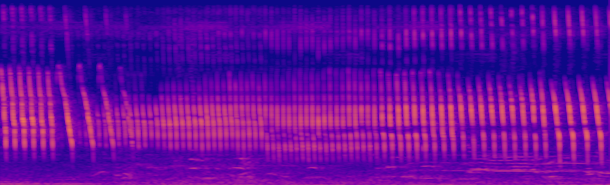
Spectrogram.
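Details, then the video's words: Continuous canary song for luring silent canaries to sing, a nearly unbroken rolling trill of quick repeated notes with occasional falling whistles woven through. "Pancingan Kenari Gacor Ngeroll panjang!! Buat Kenari Macet Bunyi pun Langsung Respon"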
